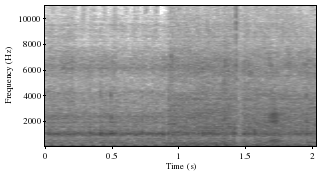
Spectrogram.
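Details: Yamaha NMAX 155 (old model) after repair of error code 61 idle speed control fault: quick, even single-cylinder putter at steady, smooth normal idle.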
